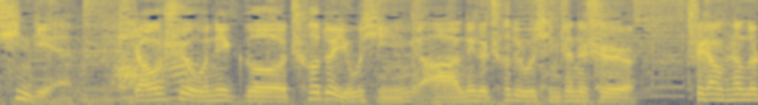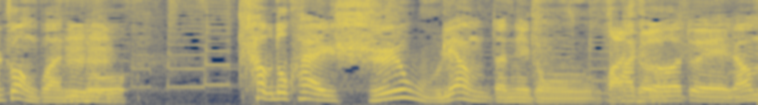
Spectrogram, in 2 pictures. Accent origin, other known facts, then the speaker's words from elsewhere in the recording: China; 我说我是中国人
